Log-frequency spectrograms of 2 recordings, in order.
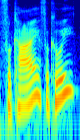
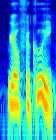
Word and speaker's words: Fukui: So this is a Japanese pianist named Ryo Fukui. I'm not sure how to pronounce his last name. Do you have that pulled up at all? Yeah, I don't know if this is correct. But Fukui. Ryo Fukui.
